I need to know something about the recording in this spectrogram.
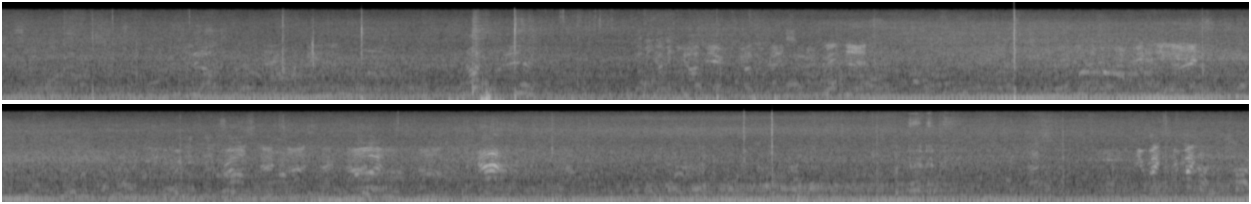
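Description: Young men shout to each other across an open field, at a distance.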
